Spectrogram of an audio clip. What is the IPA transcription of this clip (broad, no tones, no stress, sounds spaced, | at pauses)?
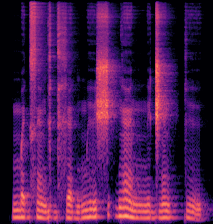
m ɛ ɡ s ɛ̃ ɡ ɪ ɡ x ɛ ɡ m ɪ ʃ | ɡ ɛ̃ nː ɪ d͡ʒ ɛ̃ ɡ kː ɪ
